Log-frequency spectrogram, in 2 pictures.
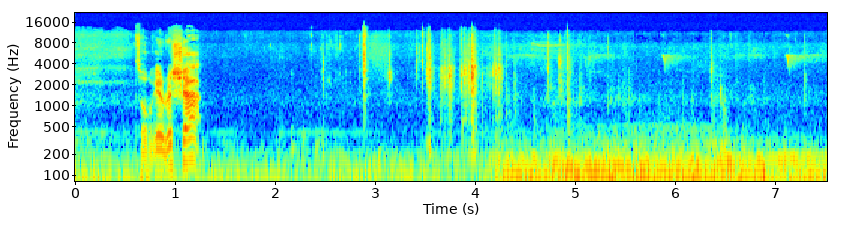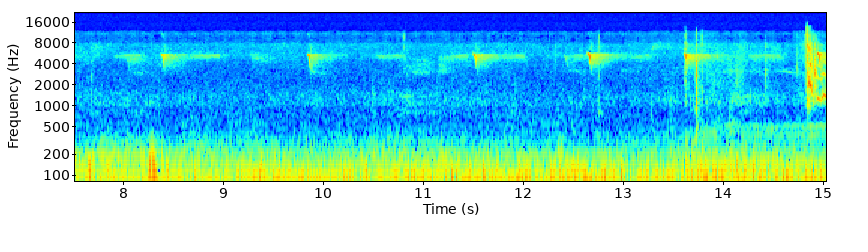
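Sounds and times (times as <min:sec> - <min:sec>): low rumble: 0:04.1 - 0:15.0
bird calling: 0:14.7 - 0:15.0.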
